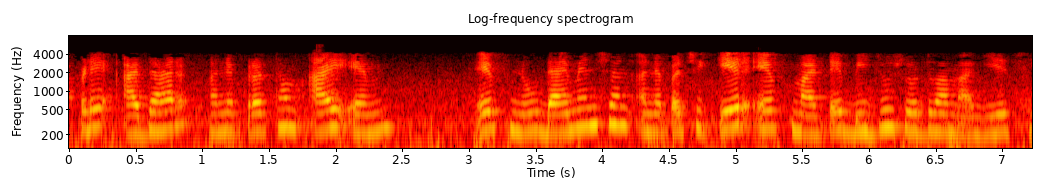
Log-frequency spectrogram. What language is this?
Gujarati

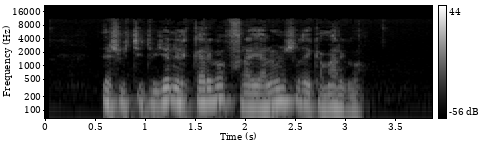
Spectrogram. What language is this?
Spanish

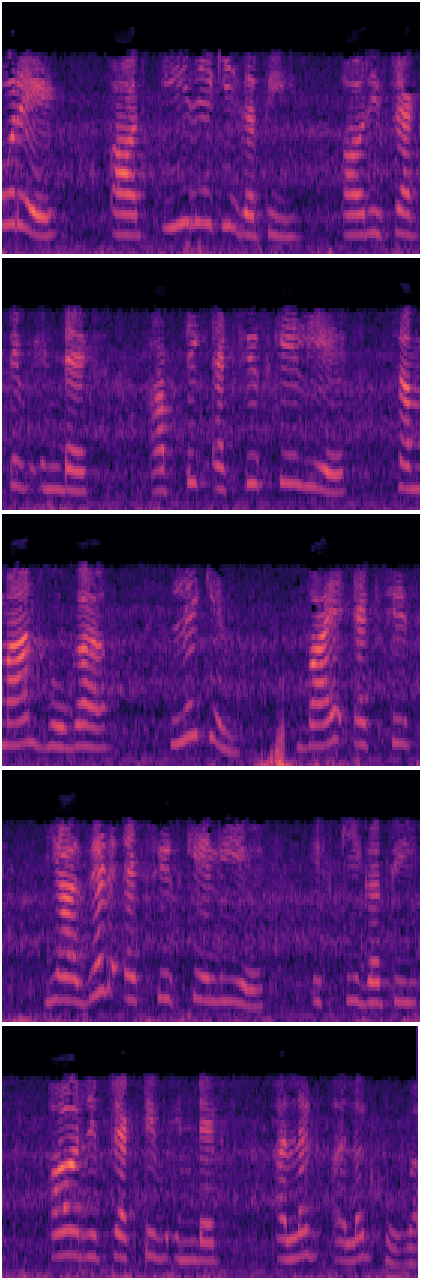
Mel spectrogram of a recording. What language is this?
Hindi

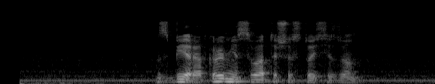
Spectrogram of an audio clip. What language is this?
Russian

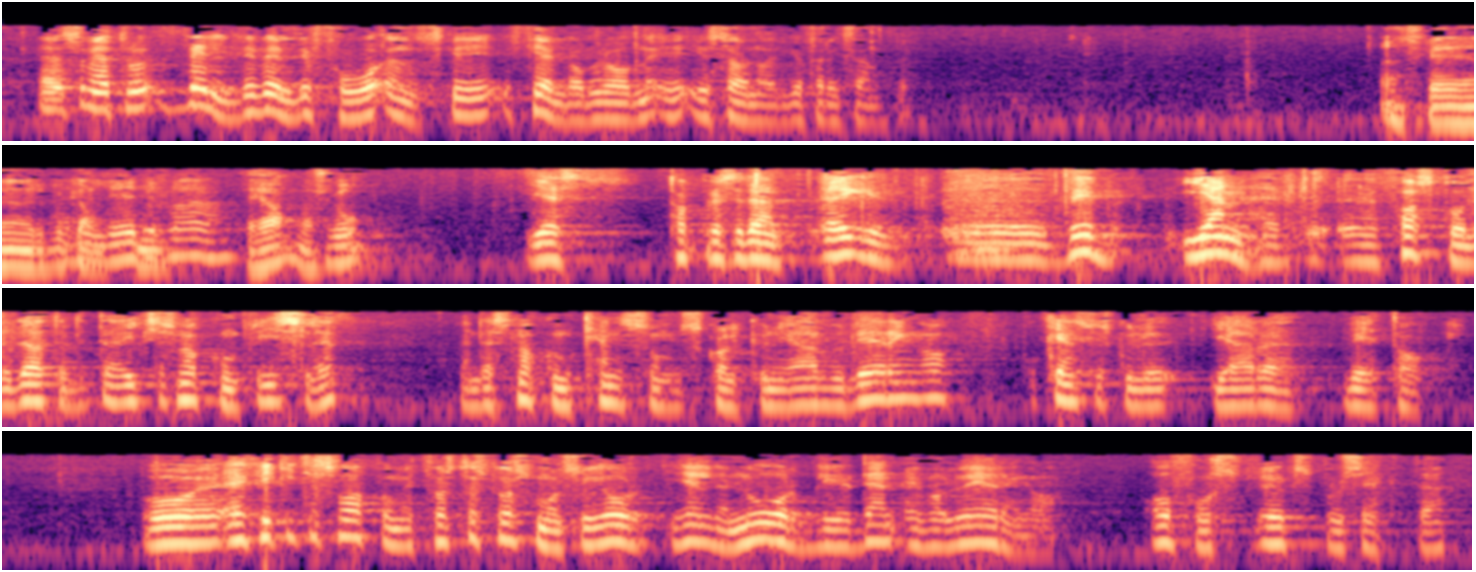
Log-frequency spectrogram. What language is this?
Norwegian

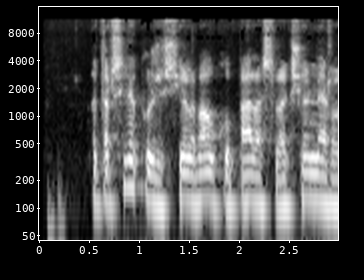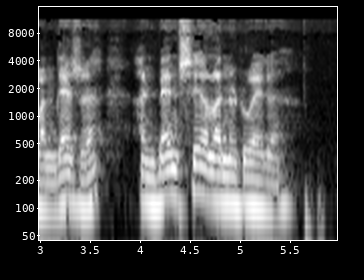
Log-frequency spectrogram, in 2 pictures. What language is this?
Catalan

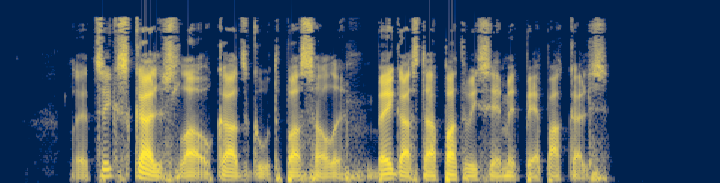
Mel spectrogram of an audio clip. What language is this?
Latvian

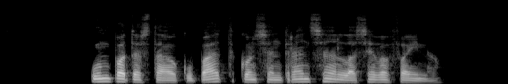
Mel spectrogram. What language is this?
Catalan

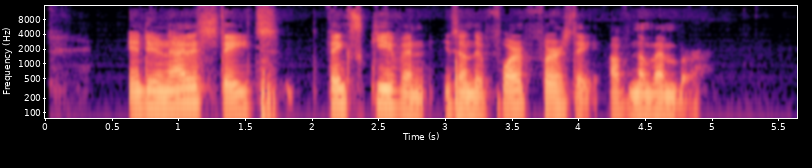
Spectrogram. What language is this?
English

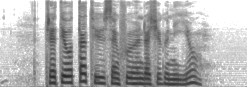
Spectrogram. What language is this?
Swedish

